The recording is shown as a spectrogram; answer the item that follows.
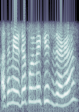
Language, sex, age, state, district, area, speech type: Hindi, female, 18-30, Uttar Pradesh, Mirzapur, urban, conversation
